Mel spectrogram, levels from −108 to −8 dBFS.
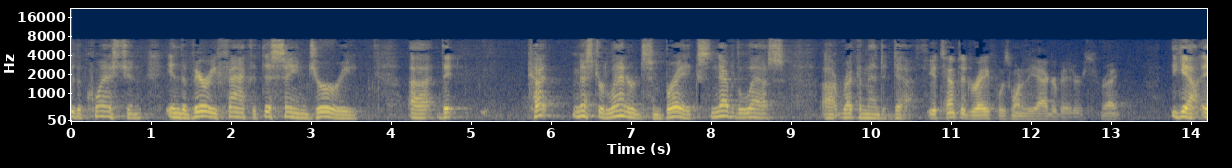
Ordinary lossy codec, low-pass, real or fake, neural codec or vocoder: MP3, 32 kbps; 7.2 kHz; fake; vocoder, 44.1 kHz, 128 mel bands every 512 samples, BigVGAN v2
